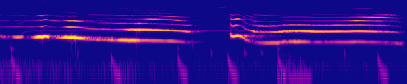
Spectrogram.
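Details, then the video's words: Samoyed puppy screaming: two long, high wailing cries, the first slowly falling then fading, the second starting with a sharp break and holding steady before dropping off, with faint background sounds between. "Baby Boo’s scream"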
